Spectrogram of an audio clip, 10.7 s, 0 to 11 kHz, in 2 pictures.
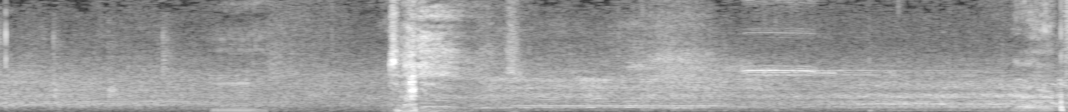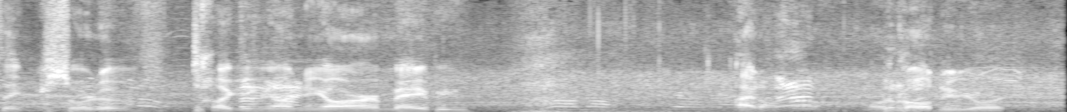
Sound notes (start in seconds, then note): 2.0 chuckles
